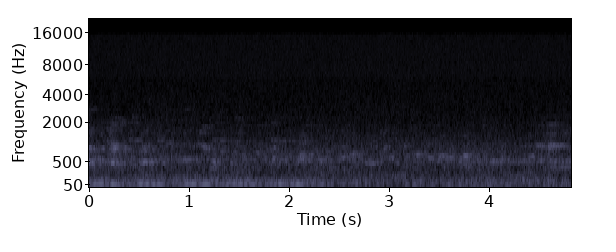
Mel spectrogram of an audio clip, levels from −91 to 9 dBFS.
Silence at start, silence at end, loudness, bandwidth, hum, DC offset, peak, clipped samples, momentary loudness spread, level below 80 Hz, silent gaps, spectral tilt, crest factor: 0 s; 0 s; -61 LUFS; 16 kHz; none; under 0.1%; -42 dBFS; under 0.1%; 4 LU; -64 dBFS; none; -4.5 dB/octave; 18 dB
